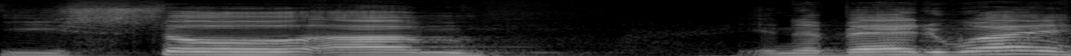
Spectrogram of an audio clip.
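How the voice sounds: A man speaks slowly at a high pitch with ordinary pitch variation. His tone is clear, smooth and fairly bright.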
